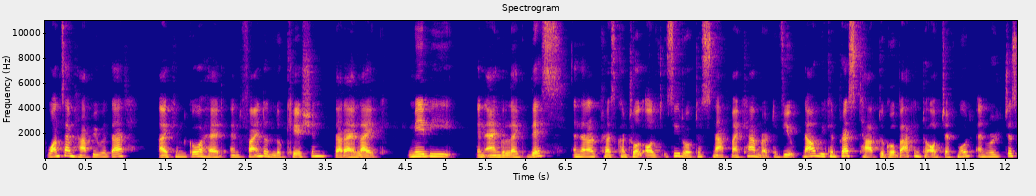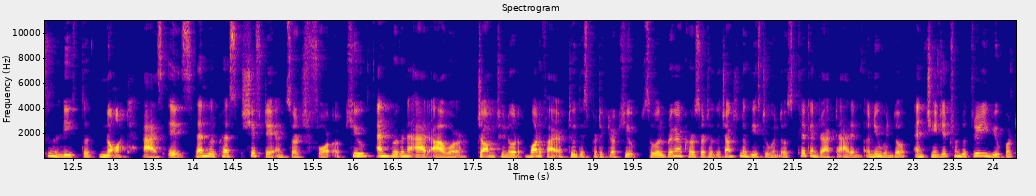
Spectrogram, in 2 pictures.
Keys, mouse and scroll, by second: 0.0-6.5 middle drag, 0.0 scroll down 5, 11.1 Tab, 14.6 shift+a, 21.4-24.2 drag.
